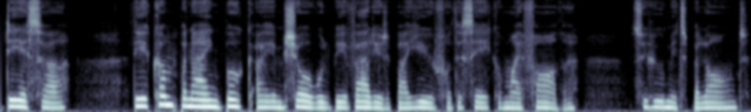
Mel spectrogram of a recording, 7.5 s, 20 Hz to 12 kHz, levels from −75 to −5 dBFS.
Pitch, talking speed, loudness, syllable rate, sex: 170 Hz, 175 wpm, -17 LUFS, 4.8 syllables/s, female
